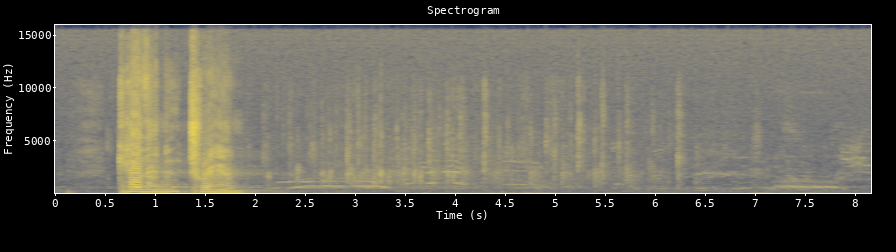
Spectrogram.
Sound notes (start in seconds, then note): 2.0 audience applauding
